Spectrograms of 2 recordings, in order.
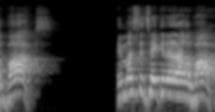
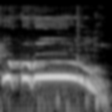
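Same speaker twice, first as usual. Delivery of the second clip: high, loud, drawn-out woo-hoo; victory whoop; 6 dB louder, much slower than usual. Real, not acted. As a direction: whoop it out in triumph. Celebrating the win.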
